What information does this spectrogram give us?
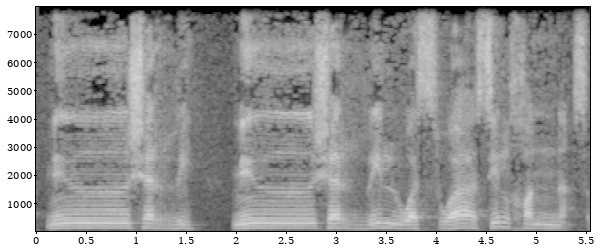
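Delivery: slow recited "من شر" with light ra and long hummed nun; thin ra. Shown as a demonstration. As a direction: chant "من شر" with a thin ra. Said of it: "مرققة، فنقول". (ترتيل "من شر" بترقيق الراء)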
